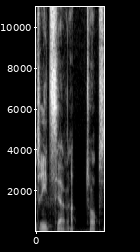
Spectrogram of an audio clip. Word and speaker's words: Triceratops: seinem kleinen Triceratops. Ist das richtig ausgesprochen? – Ja.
